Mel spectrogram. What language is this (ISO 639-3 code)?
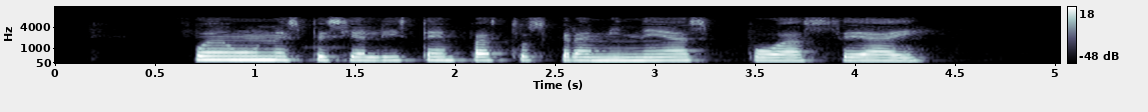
spa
